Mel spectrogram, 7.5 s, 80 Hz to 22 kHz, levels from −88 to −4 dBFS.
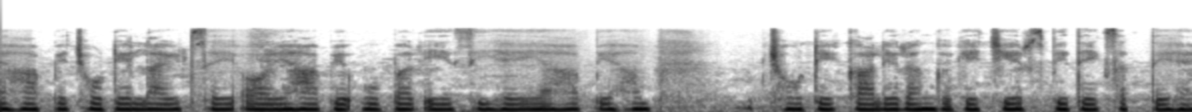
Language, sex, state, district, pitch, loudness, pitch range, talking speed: Hindi, female, Haryana, Charkhi Dadri, 190 Hz, -13 LUFS, 185-190 Hz, 185 wpm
